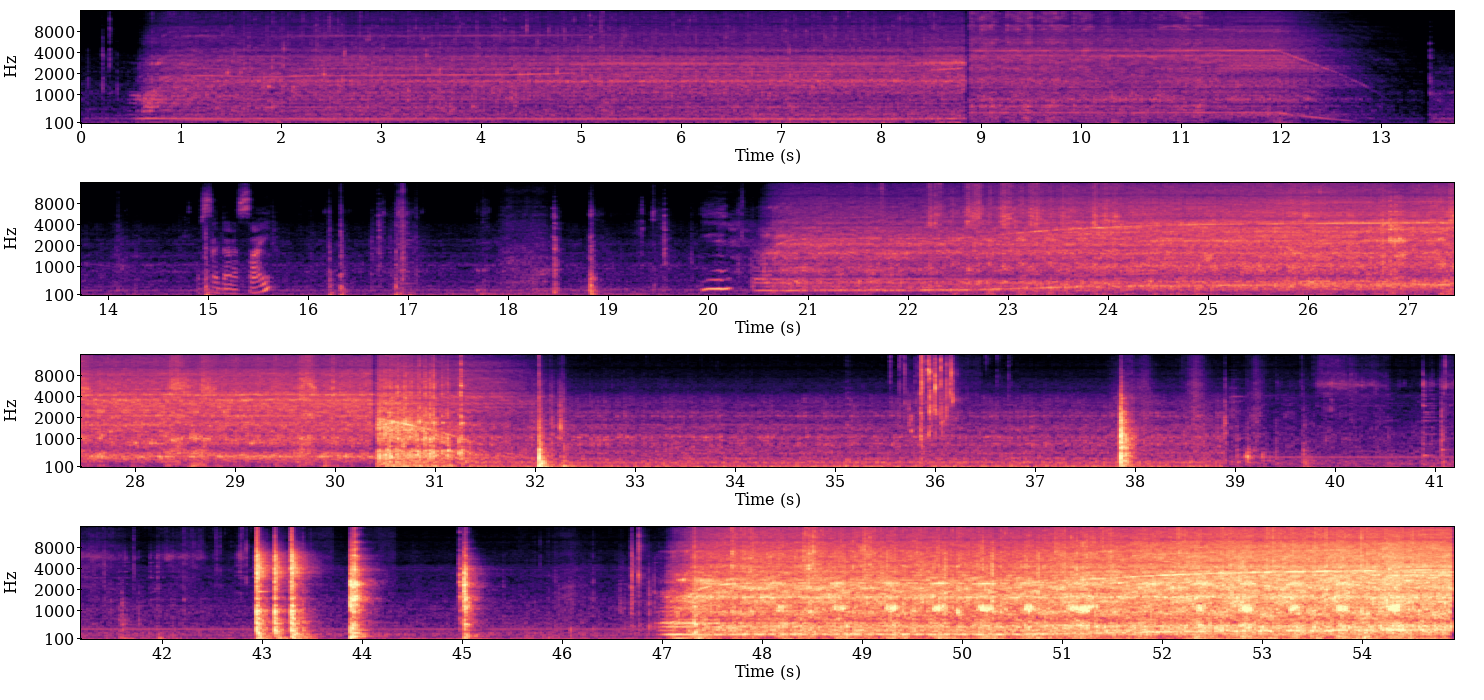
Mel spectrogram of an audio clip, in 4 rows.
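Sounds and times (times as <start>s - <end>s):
kitchen appliance motor running: 0.6s - 8.9s, 20.5s - 32.4s, 47.0s - 54.9s.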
